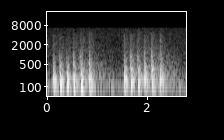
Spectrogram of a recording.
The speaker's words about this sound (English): Can you hear that lifelike knocking? That's the neighbors complaining about the noise.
